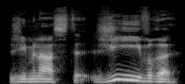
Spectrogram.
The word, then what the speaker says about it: givre: Givre, G se trouve devant la lettre I. Donc elle se prononce J.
